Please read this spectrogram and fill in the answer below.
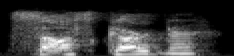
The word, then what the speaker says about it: Sauce Gardner: Am I pronouncing his first name correctly? – Yeah. – He is the sauce. – Yeah. Sauce Gardner.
